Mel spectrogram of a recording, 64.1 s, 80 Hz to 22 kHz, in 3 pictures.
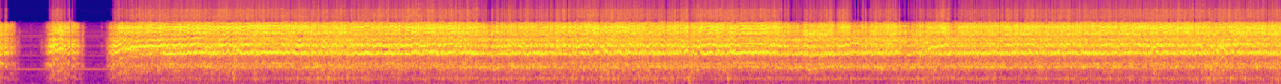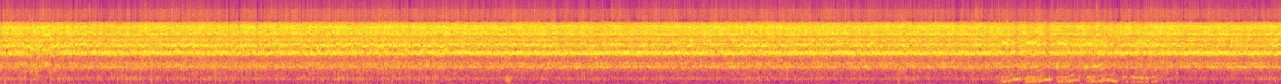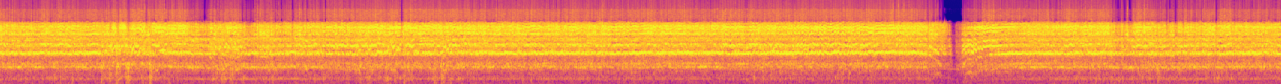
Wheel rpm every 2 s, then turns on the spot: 50, 200, 230, 220, 220, 230, 220, 220, 230, 230, 230, 230, 240, 240, 230, 230, 240, 230, 230, 240, 230, 230, 240, 220, 230, 240, 230, 220, 210, 160, 230, 230.
none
